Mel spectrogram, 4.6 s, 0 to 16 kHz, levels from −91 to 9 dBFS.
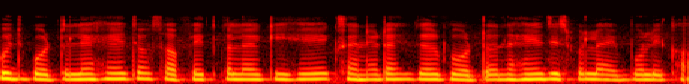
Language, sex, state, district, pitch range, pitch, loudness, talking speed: Hindi, female, Bihar, Supaul, 215-230 Hz, 225 Hz, -25 LUFS, 220 wpm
